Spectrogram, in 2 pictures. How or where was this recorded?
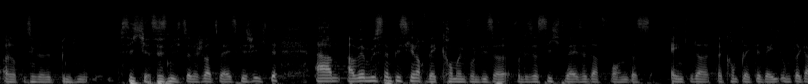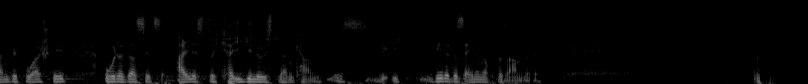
live audience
